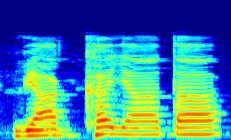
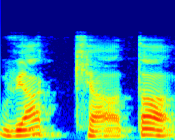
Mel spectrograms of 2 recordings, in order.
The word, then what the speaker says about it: व्याख्याता: सूक्ष्म ठीक है सूक्ष्म और आगे है विषया और अक्षय जी आपने एक गलती और की व्याख्यायाता खार हलंत खार हलंत ख आधा है तो व्याख्याता व्याख्याता ऐसा बोलेंगे बोलिए यहां से यहां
